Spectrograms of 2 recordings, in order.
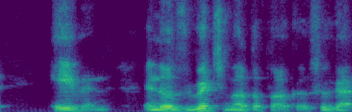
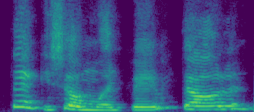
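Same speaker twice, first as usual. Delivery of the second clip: put-on high, louder falsetto old lady, syrupy and sweet; old lady thanking; 5 dB louder than usual. Rich old lady thanking the men who helped her, sugary high falsetto. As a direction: lay the sweetness on thick as a grand old dame. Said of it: "So she".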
